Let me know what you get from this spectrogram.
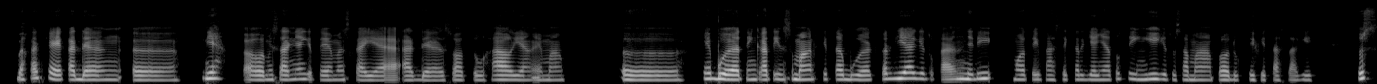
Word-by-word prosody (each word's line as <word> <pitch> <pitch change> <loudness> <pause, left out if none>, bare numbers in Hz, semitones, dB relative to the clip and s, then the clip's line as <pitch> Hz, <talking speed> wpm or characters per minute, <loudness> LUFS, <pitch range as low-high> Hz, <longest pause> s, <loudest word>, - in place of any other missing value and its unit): Bahkan - - -1
kayak 225 -4 +3
kadang, 215 0 +2 0.2
eee, 200 0 0 0.2
yah 275 -1 +4 0.2
kalau 210 0 +1
misalnya 220 +2 -1
gitu 245 - -6
ya 210 0 -3
Mas 215 +1 -7
kayak 195 - -2
ada 200 -1 -4
suatu 205 0 -6
hal 215 +1 +2
yang 205 0 -5
emang, 205 0 -6 0.6
eee, 205 -1 +2 0.2
ya 265 - +5
buat 225 -4 +8
ningkatin 230 +1 0
semangat 230 0 +2
kita 240 -3 -3
buat 220 -1 0
kerja 275 +2 +5
gitu 260 -2 -3
kan. 255 - -1
Jadi 270 +3 +2 0.2
motivasi 220 -1 -7
kerjanya 215 -1 -4
tuh 255 - -9
tinggi 245 -1 0
gitu 215 - -11
sama 210 -1 -4
produktivitas 210 -1 -5
lagi. 210 0 -8 0.4
Terus 275 +1 +1
215 Hz, 155 wpm, -27 LUFS, 205-235 Hz, 0.6 s, buat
